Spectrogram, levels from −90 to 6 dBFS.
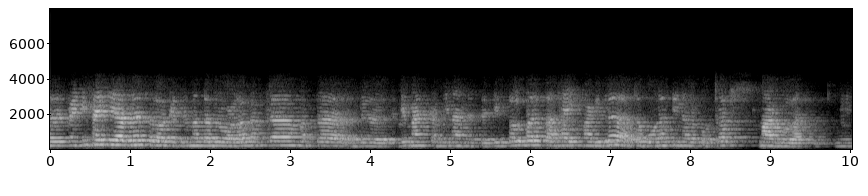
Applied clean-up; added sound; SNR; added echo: none; none; none; reverberation time 0.9 s.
